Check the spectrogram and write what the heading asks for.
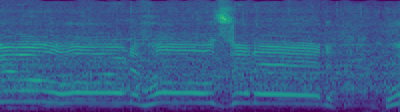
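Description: Speech only: a raised voice calling the play, over steady background noise.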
